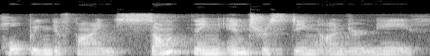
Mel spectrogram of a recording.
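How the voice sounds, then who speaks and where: A woman speaks at a fairly slow pace in a dramatic tone. Her intonation is lively. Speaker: storyteller. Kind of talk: story reading.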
